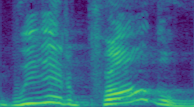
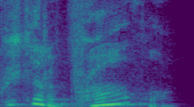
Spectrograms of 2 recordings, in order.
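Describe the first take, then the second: First: Higher and firmer, stress on got; emphatic repeat. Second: Much softer, almost breathed; hushed lament. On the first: Host repeating the warning to viewers, higher and emphatic. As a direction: lift it into an alarm. Lamenting desensitized people. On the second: Host lamenting society, in a hushed grave voice. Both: Real, not acted.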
